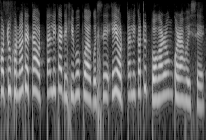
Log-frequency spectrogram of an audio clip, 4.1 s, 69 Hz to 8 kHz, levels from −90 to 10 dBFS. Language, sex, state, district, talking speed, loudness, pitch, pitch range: Assamese, female, Assam, Sonitpur, 190 wpm, -15 LUFS, 320 Hz, 290-350 Hz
